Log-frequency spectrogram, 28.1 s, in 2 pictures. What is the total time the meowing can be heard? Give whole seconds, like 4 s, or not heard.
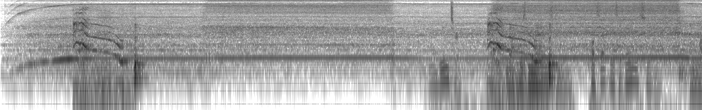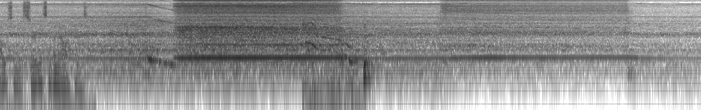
4 s.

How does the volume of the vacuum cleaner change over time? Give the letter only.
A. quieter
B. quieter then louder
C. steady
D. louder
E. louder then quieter
E.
